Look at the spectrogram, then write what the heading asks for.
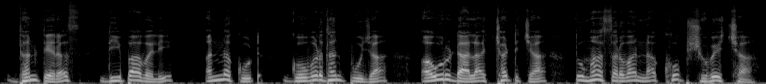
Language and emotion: Marathi, neutral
